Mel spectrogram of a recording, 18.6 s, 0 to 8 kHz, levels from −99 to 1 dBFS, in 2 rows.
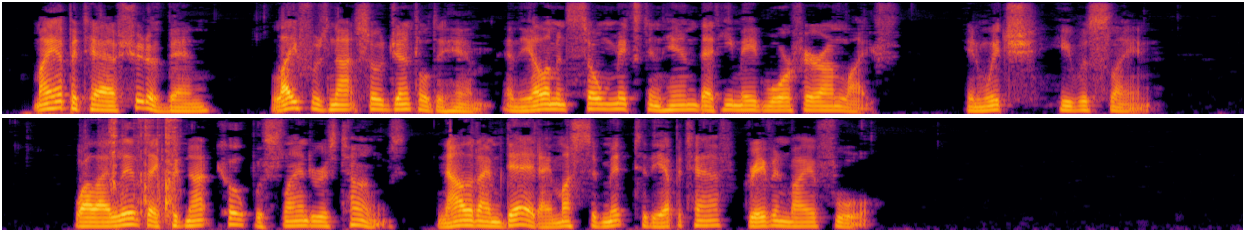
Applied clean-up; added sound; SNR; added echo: classical method Wiener filter.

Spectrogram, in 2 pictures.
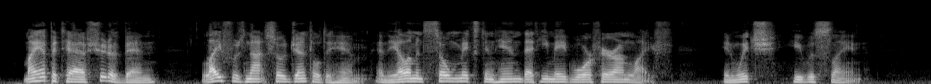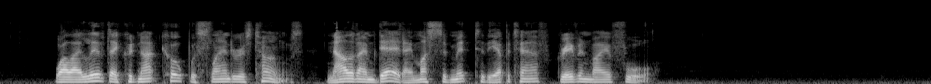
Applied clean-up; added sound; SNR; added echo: none; none; none; none.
